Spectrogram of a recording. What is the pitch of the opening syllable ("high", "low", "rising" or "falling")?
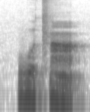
low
